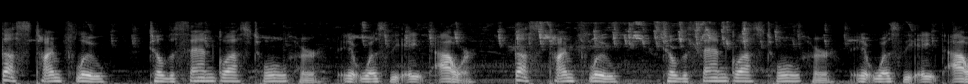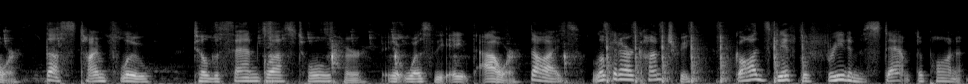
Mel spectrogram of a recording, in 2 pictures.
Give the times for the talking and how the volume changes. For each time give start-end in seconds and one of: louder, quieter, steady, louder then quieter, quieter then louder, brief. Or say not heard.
0.0-19.3 steady.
